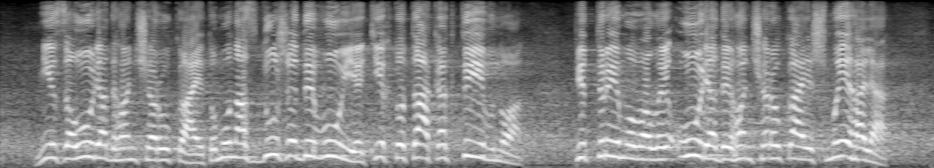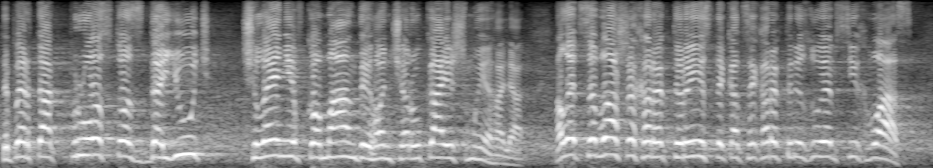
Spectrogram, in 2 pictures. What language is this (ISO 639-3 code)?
ukr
